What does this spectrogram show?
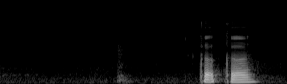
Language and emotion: Russian, sad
